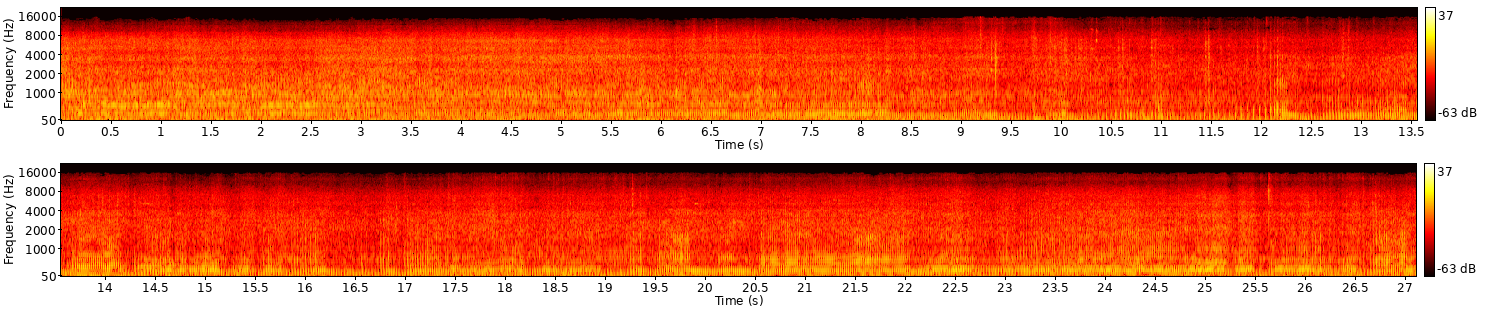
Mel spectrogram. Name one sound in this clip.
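A dirt bike engine revs up and down close by, loud and rough.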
